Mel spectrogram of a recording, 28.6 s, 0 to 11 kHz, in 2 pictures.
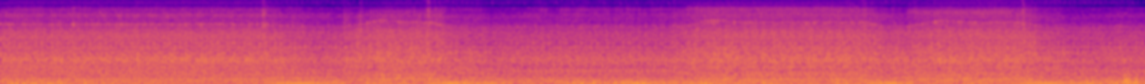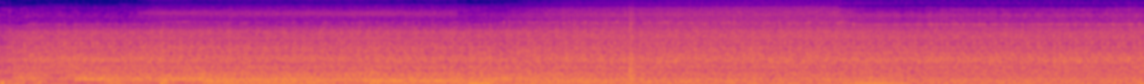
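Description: Renault Kerax 380 DXi tipper truck's diesel engine running as it drives the hydraulics of the Palfinger PK16001-K knuckle-boom crane while the boom is folded in. The sound changes several times as the crane's sections are worked.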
